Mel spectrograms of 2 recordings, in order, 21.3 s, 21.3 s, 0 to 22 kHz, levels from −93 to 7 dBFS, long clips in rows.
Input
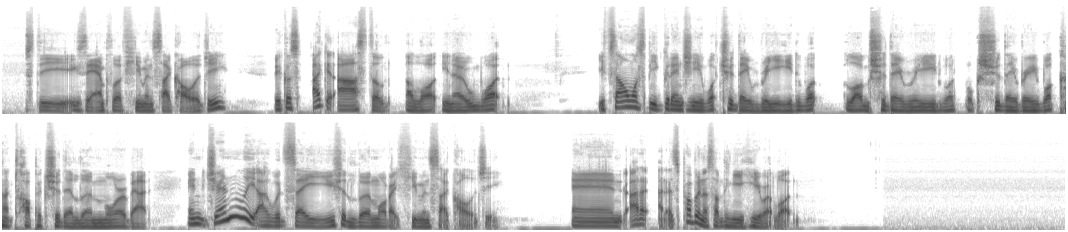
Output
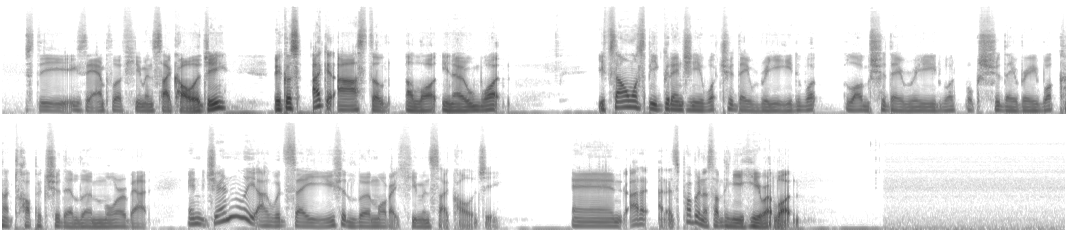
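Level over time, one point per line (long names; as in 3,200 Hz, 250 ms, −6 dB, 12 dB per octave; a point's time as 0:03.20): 0:01.34 −7.5 dB
0:01.89 +5 dB
0:02.93 +5 dB
0:03.45 −1.5 dB
0:06.61 −1.5 dB
0:07.20 −9 dB
0:17.63 −9 dB
0:18.39 +2 dB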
